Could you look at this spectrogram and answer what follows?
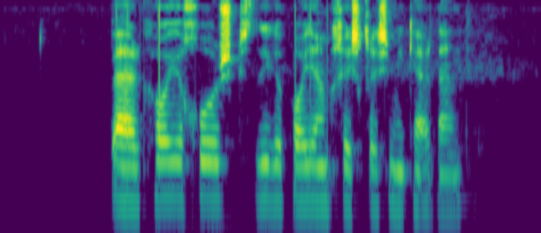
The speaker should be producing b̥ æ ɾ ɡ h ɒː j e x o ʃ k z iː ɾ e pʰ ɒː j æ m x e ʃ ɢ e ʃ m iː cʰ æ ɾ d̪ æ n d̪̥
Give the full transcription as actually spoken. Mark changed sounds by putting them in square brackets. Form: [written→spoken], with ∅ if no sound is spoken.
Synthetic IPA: b̥ æ ɾ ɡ h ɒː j e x o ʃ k z iː ɾ e pʰ ɒː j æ m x e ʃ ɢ e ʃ m iː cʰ æ ɾ d̪ æ n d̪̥

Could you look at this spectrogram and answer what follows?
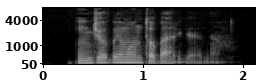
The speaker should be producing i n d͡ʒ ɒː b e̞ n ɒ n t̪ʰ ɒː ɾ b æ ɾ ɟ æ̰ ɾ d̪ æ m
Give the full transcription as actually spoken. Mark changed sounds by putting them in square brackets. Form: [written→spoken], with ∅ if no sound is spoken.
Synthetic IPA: i n d͡ʒ ɒː b e̞ [n→m] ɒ n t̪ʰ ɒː [ɾ→∅] b æ ɾ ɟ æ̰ ɾ d̪ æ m

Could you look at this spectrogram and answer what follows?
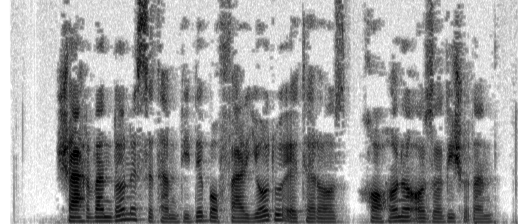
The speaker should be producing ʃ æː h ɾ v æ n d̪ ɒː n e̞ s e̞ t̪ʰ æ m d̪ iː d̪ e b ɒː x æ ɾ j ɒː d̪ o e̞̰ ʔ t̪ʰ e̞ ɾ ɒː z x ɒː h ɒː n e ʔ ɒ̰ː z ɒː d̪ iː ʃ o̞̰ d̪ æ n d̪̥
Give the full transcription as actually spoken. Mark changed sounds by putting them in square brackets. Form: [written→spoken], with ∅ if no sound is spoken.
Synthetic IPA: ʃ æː h ɾ v æ n d̪ ɒː n e̞ s e̞ t̪ʰ æ m d̪ iː d̪ e b ɒː [x→f] æ ɾ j ɒː d̪ o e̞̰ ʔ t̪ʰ e̞ ɾ ɒː z x ɒː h ɒː n e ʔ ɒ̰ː z ɒː d̪ iː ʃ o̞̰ d̪ æ n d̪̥

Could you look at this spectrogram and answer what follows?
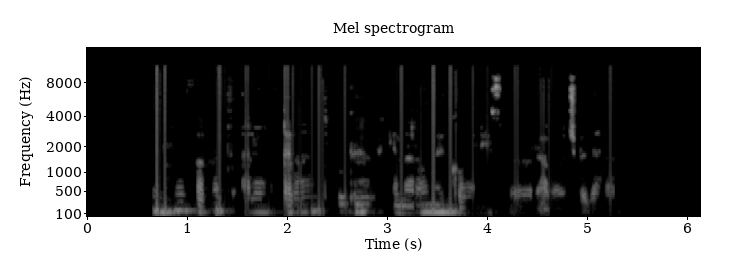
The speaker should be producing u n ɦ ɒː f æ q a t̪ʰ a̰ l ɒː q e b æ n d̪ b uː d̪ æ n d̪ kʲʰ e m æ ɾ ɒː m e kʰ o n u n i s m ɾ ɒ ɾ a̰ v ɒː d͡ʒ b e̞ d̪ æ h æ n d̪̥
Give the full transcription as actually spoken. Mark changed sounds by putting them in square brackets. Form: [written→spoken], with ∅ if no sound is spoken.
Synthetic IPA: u n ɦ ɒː f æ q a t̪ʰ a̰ l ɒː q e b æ n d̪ b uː d̪ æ n d̪ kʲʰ e m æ ɾ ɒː m e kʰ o [n→m] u n i s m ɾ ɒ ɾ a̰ v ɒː d͡ʒ b e̞ d̪ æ h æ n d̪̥

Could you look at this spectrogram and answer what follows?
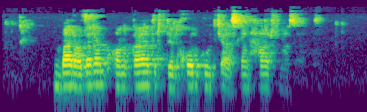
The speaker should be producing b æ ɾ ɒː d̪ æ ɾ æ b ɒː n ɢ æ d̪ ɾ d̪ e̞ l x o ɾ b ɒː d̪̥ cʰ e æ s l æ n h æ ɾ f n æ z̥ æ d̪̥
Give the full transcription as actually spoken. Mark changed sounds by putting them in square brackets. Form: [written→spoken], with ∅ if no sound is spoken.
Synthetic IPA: b æ ɾ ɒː d̪ æ ɾ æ [b→m] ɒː n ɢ æ d̪ ɾ d̪ e̞ l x o ɾ b [ɒː→uː] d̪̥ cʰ e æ s l æ n h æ ɾ f n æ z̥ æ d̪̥

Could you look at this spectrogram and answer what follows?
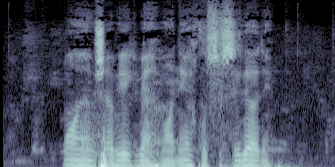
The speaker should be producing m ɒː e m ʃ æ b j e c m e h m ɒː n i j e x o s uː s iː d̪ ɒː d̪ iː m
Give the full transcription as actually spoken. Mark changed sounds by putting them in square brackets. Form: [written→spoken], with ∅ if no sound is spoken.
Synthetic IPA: m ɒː e m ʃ æ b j e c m e h m ɒː n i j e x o s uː s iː d̪ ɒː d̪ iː m

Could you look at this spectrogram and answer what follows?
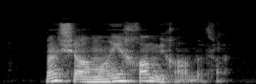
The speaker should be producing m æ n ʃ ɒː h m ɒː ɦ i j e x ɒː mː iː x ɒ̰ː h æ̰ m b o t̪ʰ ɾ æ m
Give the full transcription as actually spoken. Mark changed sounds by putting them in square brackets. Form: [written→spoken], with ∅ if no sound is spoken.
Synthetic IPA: m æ n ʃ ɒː h m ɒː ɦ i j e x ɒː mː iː x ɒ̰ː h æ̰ m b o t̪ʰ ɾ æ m

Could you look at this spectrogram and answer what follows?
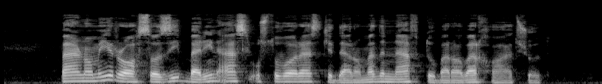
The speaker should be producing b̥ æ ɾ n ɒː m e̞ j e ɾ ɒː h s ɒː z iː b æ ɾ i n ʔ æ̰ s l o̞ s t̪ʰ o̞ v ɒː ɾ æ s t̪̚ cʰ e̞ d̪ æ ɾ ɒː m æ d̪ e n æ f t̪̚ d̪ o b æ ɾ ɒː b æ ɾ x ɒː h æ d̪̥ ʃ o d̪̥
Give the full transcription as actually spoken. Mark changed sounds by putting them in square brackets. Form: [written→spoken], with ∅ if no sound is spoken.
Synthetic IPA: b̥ æ ɾ n ɒː m e̞ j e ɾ ɒː h s ɒː z iː b æ ɾ i n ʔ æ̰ s l o̞ s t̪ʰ o̞ v ɒː ɾ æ s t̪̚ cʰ e̞ d̪ æ ɾ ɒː m æ d̪ e n æ f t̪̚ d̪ o b æ ɾ ɒː b æ ɾ x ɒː h æ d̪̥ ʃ o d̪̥

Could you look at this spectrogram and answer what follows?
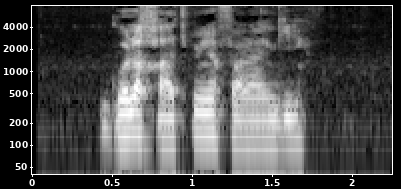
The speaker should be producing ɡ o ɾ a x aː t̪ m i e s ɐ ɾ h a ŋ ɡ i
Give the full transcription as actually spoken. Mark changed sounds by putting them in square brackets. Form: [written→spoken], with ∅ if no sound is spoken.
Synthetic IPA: ɡ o [ɾ→l] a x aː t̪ m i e [s→f] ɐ ɾ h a ŋ ɡ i

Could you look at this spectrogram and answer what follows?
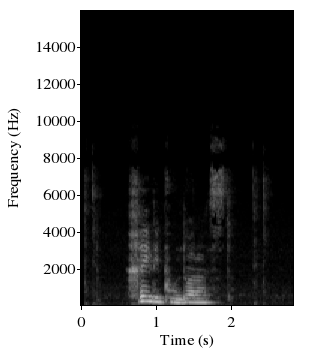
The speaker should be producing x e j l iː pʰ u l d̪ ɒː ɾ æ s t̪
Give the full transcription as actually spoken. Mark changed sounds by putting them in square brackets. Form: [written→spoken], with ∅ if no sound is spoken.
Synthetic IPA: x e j l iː pʰ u l d̪ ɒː ɾ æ s t̪

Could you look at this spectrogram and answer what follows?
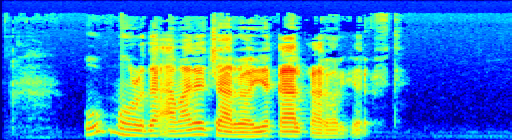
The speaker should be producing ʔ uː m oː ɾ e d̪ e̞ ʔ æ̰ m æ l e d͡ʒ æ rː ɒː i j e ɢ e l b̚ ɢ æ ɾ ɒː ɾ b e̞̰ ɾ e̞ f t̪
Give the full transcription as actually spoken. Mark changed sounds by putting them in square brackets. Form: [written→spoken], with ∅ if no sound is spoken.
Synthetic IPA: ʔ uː m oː ɾ e d̪ e̞ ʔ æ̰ m æ l e d͡ʒ æ rː ɒː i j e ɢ [e→æ] l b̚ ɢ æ ɾ ɒː ɾ [b→ɟ] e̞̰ ɾ e̞ f t̪

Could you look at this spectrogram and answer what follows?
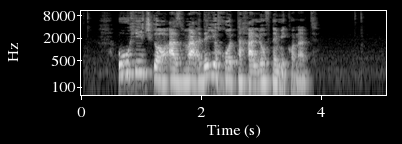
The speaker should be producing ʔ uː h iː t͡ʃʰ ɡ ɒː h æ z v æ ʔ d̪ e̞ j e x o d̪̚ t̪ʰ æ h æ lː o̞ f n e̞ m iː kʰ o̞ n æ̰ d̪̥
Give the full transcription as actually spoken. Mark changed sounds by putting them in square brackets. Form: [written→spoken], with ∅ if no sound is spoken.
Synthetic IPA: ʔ uː h iː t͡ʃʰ ɡ ɒː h æ z v æ ʔ d̪ e̞ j e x o d̪̚ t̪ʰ æ [h→x] æ lː o̞ f n e̞ m iː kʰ o̞ n æ̰ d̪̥

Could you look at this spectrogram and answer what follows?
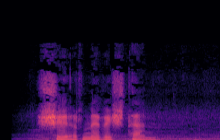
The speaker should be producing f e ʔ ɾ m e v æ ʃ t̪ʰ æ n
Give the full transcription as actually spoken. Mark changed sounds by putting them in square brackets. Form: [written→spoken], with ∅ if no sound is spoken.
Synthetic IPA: [f→ʃ] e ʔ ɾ [m→n] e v [æ→e] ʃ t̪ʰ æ n

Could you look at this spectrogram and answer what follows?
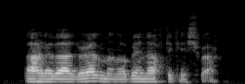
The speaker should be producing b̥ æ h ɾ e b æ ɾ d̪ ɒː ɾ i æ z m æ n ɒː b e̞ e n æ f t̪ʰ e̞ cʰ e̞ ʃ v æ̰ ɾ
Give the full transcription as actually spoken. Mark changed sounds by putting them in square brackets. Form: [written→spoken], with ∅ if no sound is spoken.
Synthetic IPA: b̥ æ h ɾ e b æ ɾ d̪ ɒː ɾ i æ z m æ n ɒː b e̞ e n æ f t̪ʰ e̞ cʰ e̞ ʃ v æ̰ ɾ

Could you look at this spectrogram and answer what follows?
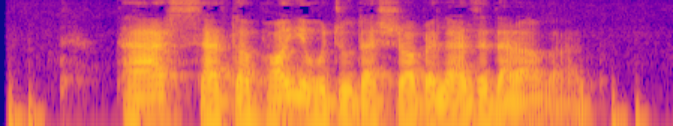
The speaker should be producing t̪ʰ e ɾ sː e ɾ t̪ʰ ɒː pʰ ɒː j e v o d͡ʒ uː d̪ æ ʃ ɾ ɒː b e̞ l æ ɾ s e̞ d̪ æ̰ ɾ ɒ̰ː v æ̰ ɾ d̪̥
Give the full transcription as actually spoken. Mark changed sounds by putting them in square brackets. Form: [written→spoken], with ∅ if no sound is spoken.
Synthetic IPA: t̪ʰ [e→æ] ɾ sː [e→æ] ɾ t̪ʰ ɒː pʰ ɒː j e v o d͡ʒ uː d̪ æ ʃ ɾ ɒː b e̞ l æ ɾ [s→z] e̞ d̪ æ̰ ɾ ɒ̰ː v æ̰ ɾ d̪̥

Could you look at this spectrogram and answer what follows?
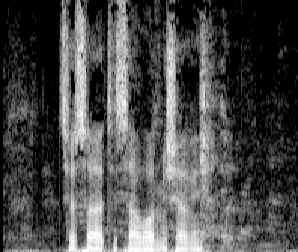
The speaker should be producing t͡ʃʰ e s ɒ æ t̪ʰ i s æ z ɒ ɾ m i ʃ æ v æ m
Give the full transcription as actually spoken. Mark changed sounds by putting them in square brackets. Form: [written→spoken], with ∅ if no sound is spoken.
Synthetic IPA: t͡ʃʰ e s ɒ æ t̪ʰ i s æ [z→v] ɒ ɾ m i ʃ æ v [æ→i] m

